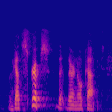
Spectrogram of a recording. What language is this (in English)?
English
